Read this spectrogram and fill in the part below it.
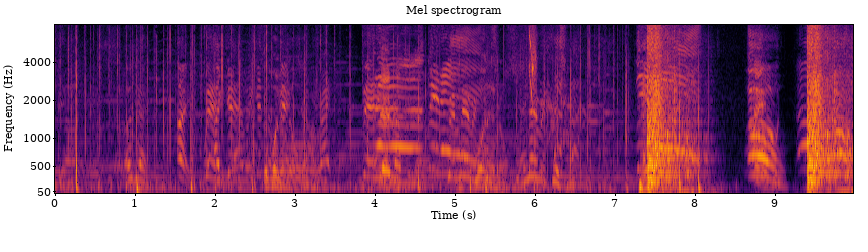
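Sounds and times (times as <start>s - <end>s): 
speech: 1.0s - 8.0s
laughter: 5.0s - 7.3s
gunshots fired during a Christmas party scene: 7.2s - 8.3s, 9.4s - 9.9s.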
